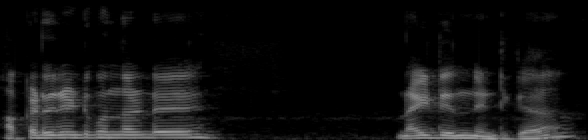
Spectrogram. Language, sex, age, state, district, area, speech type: Telugu, male, 60+, Andhra Pradesh, Palnadu, urban, spontaneous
